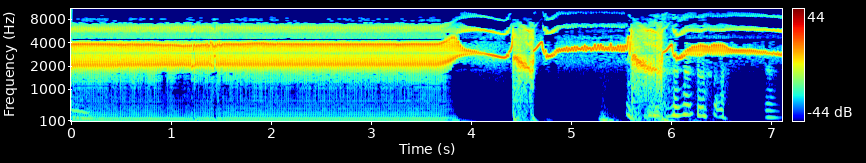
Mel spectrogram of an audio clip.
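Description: A Japanese-made oscillating fuzz guitar pedal squeals as its knobs are turned up without the guitar being played. A loud, steady buzzing tone holds, then swoops and warbles in pitch with brief sputtering breaks.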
